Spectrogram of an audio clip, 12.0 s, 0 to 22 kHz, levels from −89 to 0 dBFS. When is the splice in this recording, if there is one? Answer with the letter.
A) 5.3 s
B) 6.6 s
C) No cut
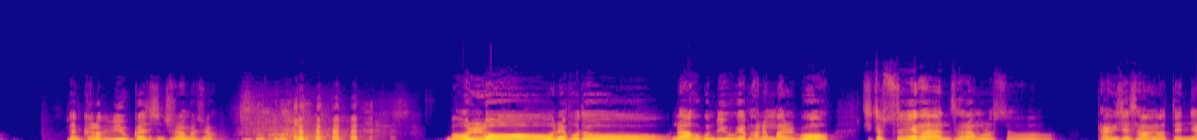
C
